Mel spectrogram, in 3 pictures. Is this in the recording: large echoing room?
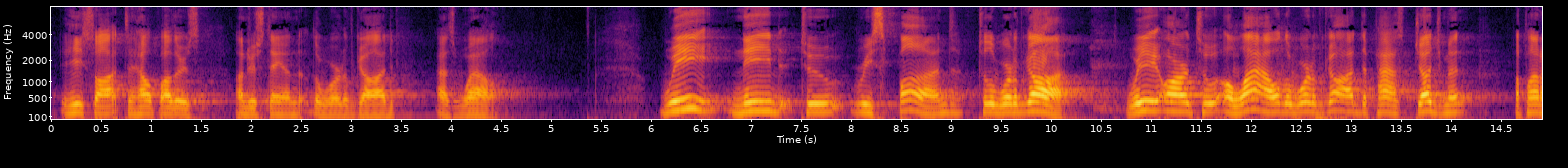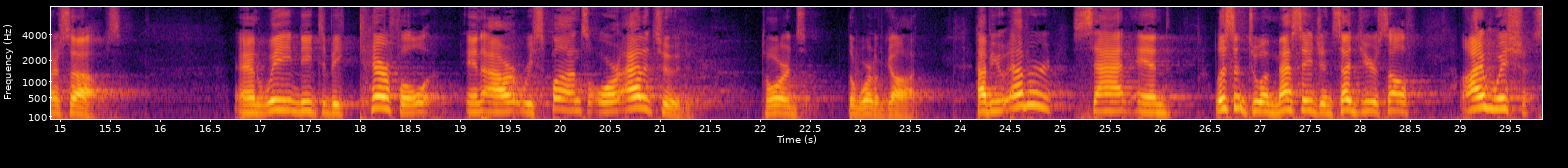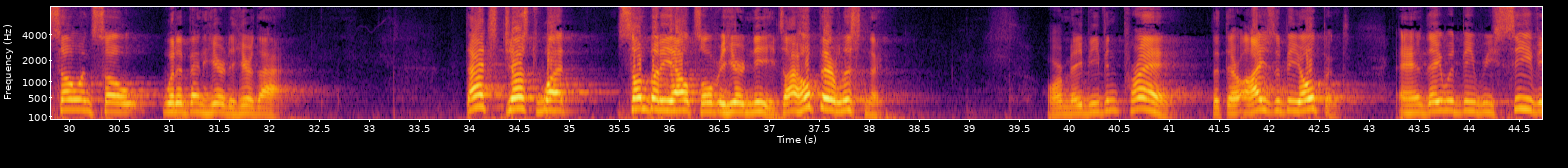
yes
